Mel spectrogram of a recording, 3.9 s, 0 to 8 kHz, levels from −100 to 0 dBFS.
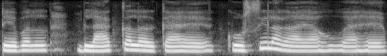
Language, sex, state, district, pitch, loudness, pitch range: Hindi, female, Jharkhand, Garhwa, 210 Hz, -13 LUFS, 200-220 Hz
